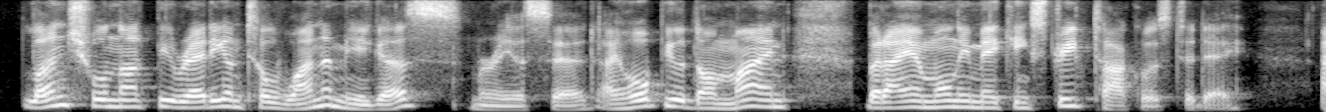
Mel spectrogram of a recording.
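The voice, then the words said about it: Imitated Spanish speaker's accent. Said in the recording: “your imitation of a Spanish speaker's accent.”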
